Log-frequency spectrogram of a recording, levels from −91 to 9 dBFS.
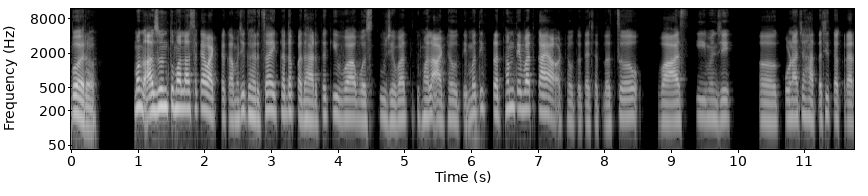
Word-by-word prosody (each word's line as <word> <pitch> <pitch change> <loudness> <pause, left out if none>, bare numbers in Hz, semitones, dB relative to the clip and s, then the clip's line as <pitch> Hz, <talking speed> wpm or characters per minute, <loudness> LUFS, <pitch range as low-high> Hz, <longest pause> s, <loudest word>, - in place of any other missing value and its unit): बरं. 145 -12 +7 0.6
मग 235 - +6
अजून 220 +5 +8
तुम्हाला 220 -2 +5
असं 215 0 0
काय 215 0 +3
वाटतं 175 -4 +3
का? 145 - -4
म्हणजे 150 +7 -3
घरचा 175 +1 -1
एखादा 190 -1 -1
पदार्थ 145 -1 -2
किंवा 155 -3 0
वस्तू 140 +2 -7
जेव्हा 145 +1 -3
तुम्हाला 155 +2 -5
आठवते. 140 -2 -1
मग 175 +7 -5
ती 220 - -7
प्रथम 185 +5 -2
तेव्हा 215 0 +2
काय 190 -2 +5
आठवतं 135 -6 -4
त्याच्यातलं 130 0 -10
चव, 155 0 -3 0.4
वास 140 0 +2 0.2
की 155 -1 -8
म्हणजे 150 0 -6 0.5
अ, - - -4 0.3
कोणाच्या 150 +2 -3
हाताची 140 +2 -6
तक्रार 140 -2 -3
150 Hz, 165 wpm, -23 LUFS, 140-185 Hz, 0.6 s, अजून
